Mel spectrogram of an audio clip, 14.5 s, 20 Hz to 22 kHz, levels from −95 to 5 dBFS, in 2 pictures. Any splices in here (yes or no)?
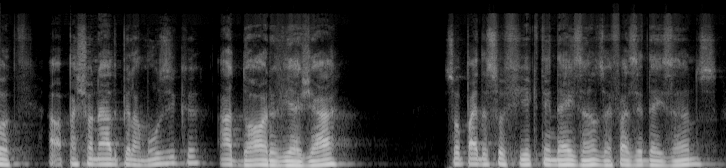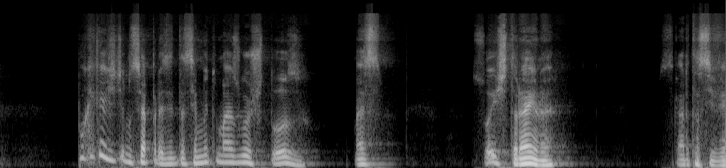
no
